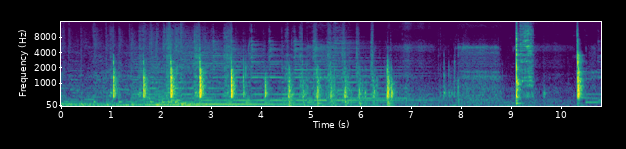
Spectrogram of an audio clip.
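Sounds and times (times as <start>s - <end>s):
knife dicing a red onion on a cutting board: 1.0s - 6.7s, 9.1s - 9.5s.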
